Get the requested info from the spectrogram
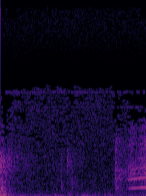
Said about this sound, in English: Close the door, Dr. Wan. Hurry.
